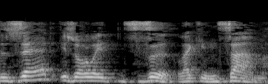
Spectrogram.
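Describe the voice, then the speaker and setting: In an Italian accent, a man speaks at a very slow pace with a fairly high pitch and lively intonation, with audible room echo around him. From Italy. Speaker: language teacher. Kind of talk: tutorial.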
